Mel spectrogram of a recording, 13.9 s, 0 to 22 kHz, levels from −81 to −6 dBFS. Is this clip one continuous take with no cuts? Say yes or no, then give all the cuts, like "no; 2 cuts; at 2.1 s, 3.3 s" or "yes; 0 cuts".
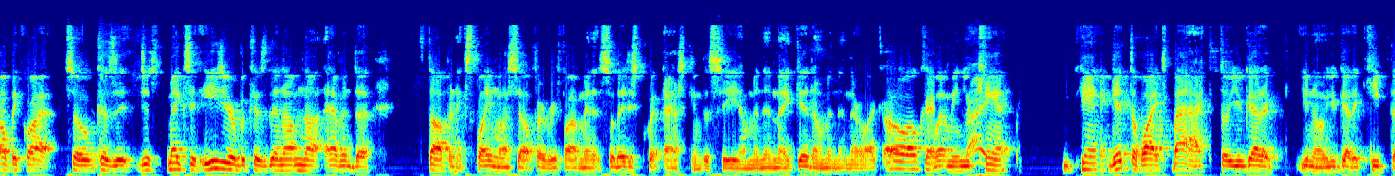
no; 2 cuts; at 9.3 s, 12.2 s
